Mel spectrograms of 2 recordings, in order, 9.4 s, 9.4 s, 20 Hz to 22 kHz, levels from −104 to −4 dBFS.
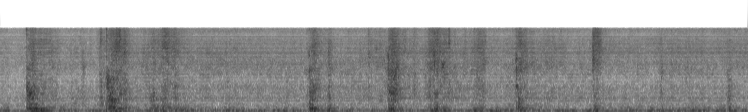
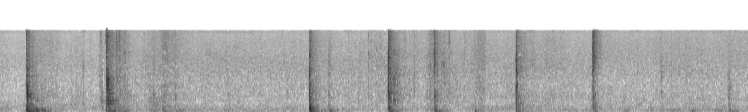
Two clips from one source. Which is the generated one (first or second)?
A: first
